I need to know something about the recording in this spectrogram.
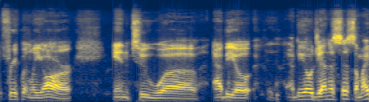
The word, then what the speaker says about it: abiogenesis: into because they frequently are into uh abio abiogenesis am I pronouncing that correctly yeah and uh the big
